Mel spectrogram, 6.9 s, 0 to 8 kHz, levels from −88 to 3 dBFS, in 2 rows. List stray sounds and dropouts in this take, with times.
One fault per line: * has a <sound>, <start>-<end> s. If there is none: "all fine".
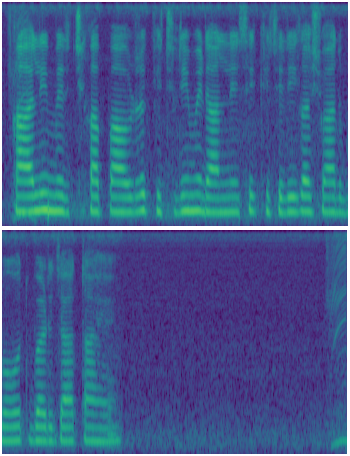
all fine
